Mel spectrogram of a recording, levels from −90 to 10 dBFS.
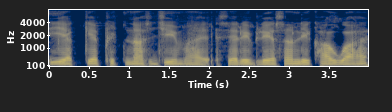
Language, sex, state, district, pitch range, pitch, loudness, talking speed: Hindi, male, Uttar Pradesh, Hamirpur, 95-100 Hz, 100 Hz, -17 LUFS, 135 wpm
